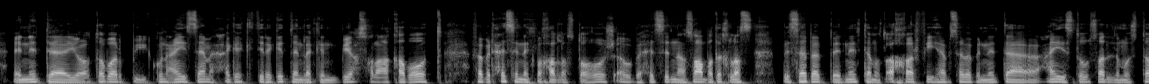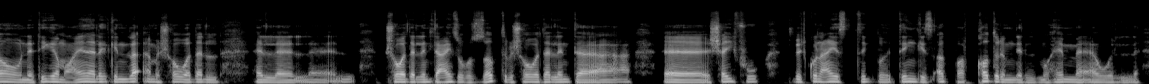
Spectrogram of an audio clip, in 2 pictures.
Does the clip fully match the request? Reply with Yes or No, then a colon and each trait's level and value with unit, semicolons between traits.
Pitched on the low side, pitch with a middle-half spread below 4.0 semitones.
Yes: low, 110 Hz; narrow, 2.5 semitones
